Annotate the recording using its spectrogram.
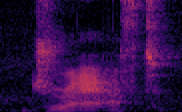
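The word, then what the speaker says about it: draught: out into the draft the word draft spelled d-r-a-u-g-h-t looks like it's spelled um drought and it's an Old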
